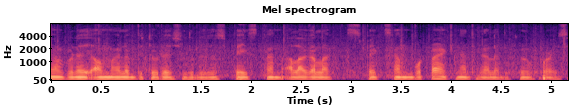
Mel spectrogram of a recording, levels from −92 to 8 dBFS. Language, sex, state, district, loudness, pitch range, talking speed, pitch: Nagamese, male, Nagaland, Dimapur, -18 LUFS, 85-90 Hz, 220 wpm, 85 Hz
